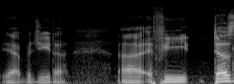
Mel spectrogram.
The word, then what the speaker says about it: Vegeta: defeating Vegeta I said it right right yeah Vegeta if he does not destroy you we will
